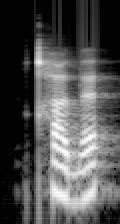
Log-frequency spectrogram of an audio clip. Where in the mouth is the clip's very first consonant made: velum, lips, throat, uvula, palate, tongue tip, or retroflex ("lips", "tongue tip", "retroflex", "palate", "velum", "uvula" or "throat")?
uvula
